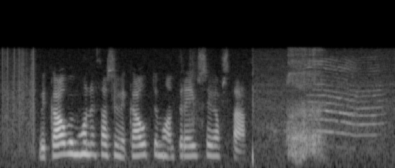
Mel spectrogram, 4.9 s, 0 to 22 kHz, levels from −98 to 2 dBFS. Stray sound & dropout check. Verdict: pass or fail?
fail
